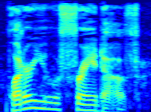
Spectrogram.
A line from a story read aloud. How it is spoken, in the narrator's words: Utana asked her in a softer tone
